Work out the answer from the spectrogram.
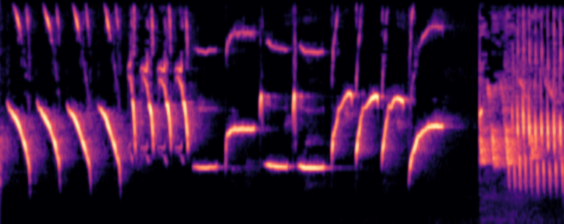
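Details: Canary 'gacor' song used as a lure for other canaries. Downward-sweeping whistles, then clear flat tones with quick chirps, a brief silence, and a closing buzzy trill.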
